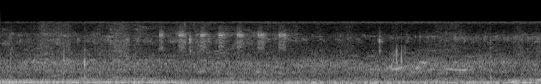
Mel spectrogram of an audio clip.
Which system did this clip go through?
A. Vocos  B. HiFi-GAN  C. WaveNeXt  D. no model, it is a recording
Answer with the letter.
D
